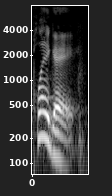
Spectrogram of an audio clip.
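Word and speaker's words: Plague (πληγή): And this is the preposition N plus the dative, plural of plague. Again, N plus the dative of sphere, in the sphere of plague. P-L long E-G long E. Plague.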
